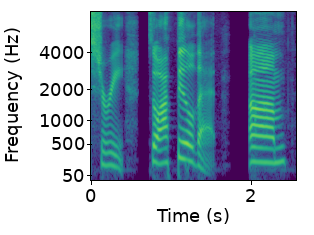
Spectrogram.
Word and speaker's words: Cheri: And you know, I get called Sherry and Cherry and other things besides Sheree.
